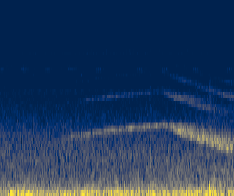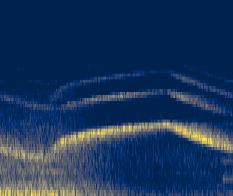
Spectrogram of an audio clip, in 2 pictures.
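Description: Ambulance siren wailing, its pitch slowly rising and falling about every five seconds, over a low outdoor rumble that drops away near the end.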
